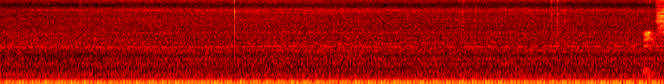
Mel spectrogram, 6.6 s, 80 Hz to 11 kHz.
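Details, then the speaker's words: 1987 Chevrolet Corvette C4 V8 that sat 25 years, after fuel pump work: steady, even low rumble with no misses, knocks or surging. Normal, healthy idle. "and idles great."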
